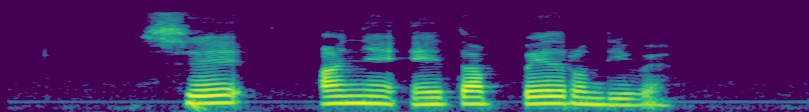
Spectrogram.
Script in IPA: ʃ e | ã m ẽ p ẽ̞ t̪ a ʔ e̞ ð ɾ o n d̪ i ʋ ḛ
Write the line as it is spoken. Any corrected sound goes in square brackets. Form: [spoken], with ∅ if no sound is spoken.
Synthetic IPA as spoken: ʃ e | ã [ɲ] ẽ [ʔ] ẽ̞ t̪ a [p] e̞ ð ɾ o n d̪ i ʋ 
